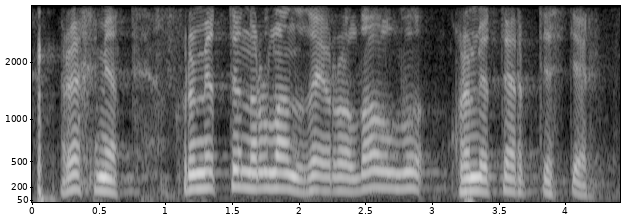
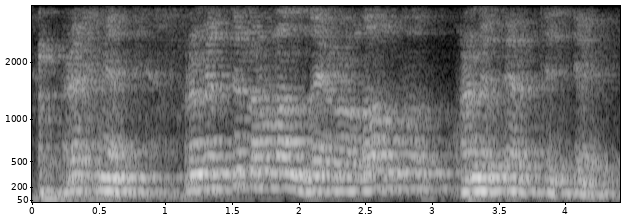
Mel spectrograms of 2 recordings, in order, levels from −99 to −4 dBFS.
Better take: first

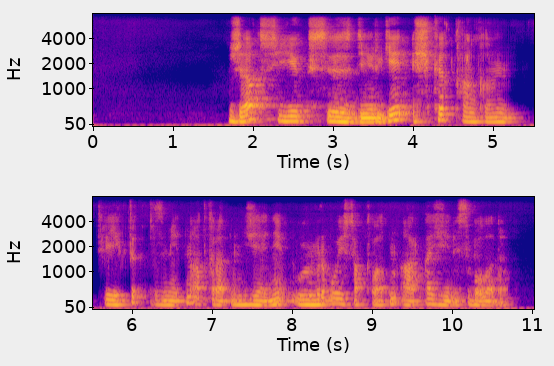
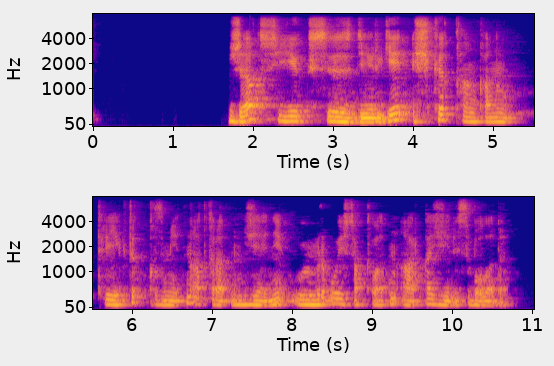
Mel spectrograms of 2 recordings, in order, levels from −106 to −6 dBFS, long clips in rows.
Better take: second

